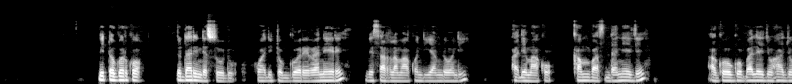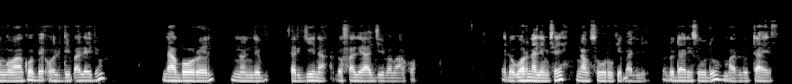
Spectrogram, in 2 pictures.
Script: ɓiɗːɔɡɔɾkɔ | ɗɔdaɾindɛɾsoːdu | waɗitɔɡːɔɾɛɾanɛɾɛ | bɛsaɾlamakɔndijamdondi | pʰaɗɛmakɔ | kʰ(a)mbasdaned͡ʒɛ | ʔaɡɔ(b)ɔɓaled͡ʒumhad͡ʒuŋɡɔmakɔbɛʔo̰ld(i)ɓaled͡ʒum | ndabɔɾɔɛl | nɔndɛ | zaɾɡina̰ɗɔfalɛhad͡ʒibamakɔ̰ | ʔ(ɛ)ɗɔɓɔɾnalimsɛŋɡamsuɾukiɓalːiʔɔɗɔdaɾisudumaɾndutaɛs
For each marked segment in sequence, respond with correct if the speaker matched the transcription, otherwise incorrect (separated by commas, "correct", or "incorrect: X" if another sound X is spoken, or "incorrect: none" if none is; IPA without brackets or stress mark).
correct, incorrect: ɡ, correct, correct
